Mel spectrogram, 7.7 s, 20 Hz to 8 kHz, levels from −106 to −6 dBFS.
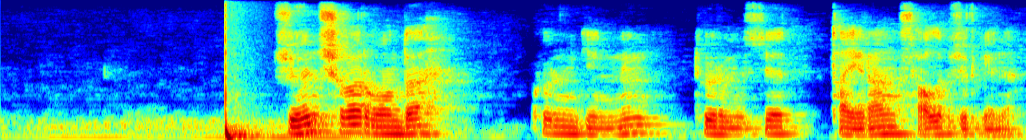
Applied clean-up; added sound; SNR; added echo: none; Thump, thud; -2 dB; none.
